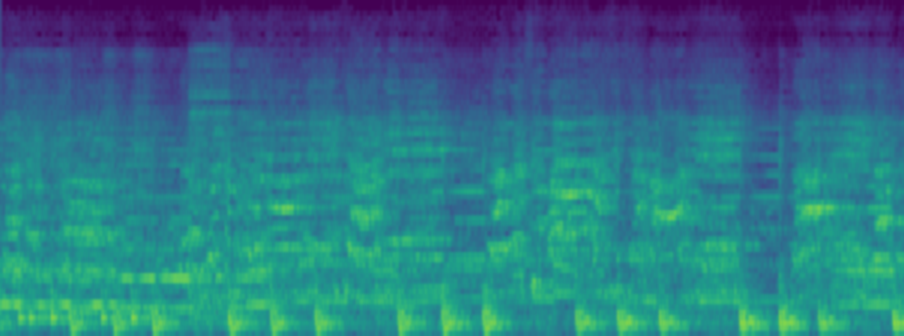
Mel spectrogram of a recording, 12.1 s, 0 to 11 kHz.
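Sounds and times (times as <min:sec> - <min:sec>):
steady drum beat: 0:00.0 - 0:09.2, 0:09.8 - 0:12.0
many voices singing with music: 0:00.0 - 0:12.0.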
